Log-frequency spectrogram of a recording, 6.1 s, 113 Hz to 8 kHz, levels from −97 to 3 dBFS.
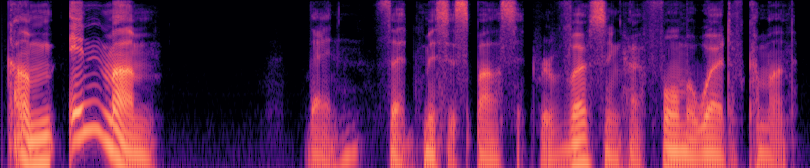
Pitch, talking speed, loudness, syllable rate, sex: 105 Hz, 130 wpm, -24 LUFS, 4.2 syllables/s, male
